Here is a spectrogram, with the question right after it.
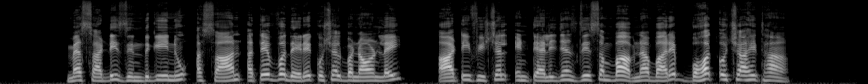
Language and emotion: Punjabi, happy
